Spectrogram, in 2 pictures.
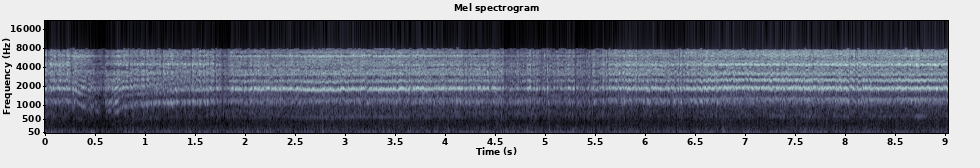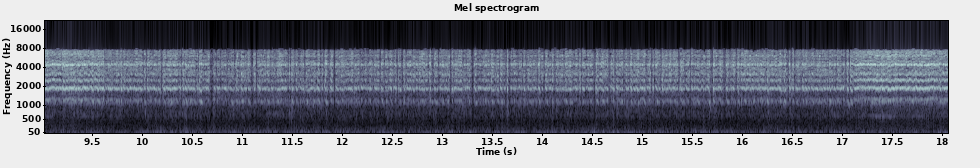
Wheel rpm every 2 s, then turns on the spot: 130, 160, 160, 160, 160, 160, 160, 160, 160.
none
